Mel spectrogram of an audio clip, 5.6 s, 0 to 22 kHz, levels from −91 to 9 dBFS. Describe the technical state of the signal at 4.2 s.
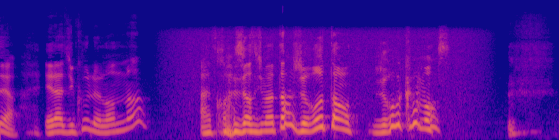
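At 4.2 s the speech carries hiss roughly 25 dB down and shifts about 3 dB in level. This is digital radio blending to analogue FM, from 1.52 s (just after "du coup le lendemain") to 4.99 s, with 394 ms cross-fades.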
